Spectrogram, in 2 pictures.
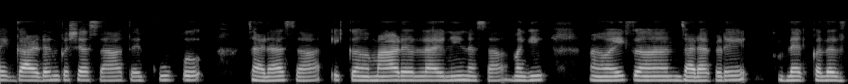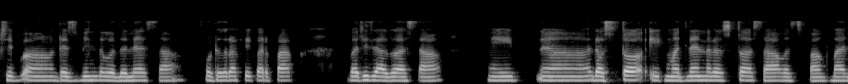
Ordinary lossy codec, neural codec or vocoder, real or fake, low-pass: none; codec, 16 kHz, 2 kbps, FunCodec, trained on Chinese and English, 25 frames a second; fake; none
